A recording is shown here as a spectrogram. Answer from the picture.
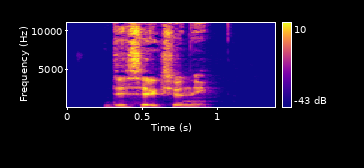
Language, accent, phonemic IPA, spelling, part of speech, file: French, France, /de.se.lɛk.sjɔ.ne/, désélectionner, verb, LL-Q150 (fra)-désélectionner.wav
- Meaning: to unselect, to deselect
